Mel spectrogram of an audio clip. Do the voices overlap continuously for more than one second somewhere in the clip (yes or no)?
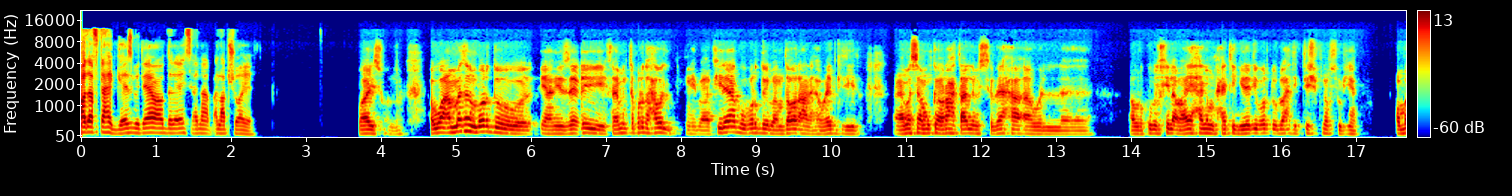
no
